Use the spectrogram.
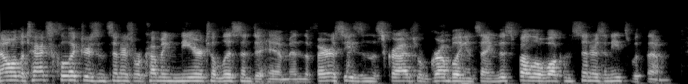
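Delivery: rapid speed-read, rattled off quickly. Speaker reading a long scripture passage aloud to listeners, speed reading. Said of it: "I'm going to kind of speed read through this".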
